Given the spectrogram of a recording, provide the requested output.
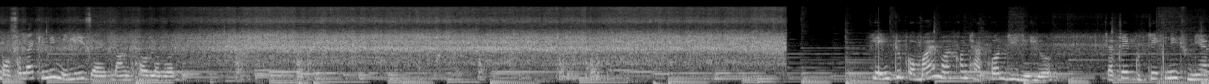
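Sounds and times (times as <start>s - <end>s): meat sizzling in hot oil: 0.0s - 7.9s.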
